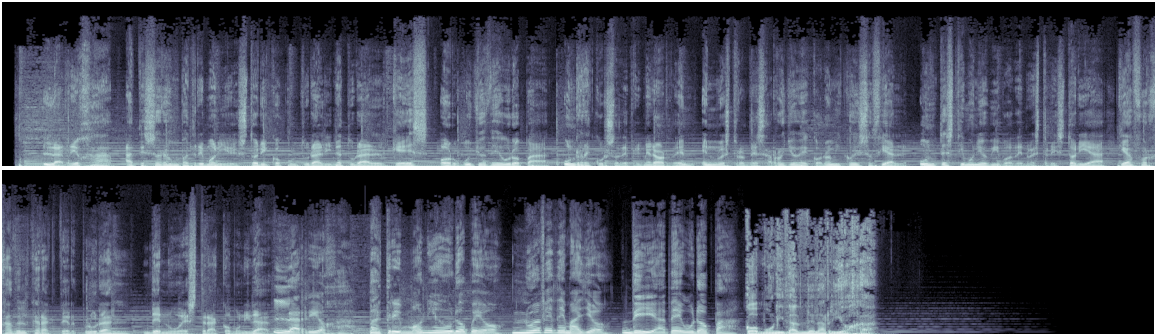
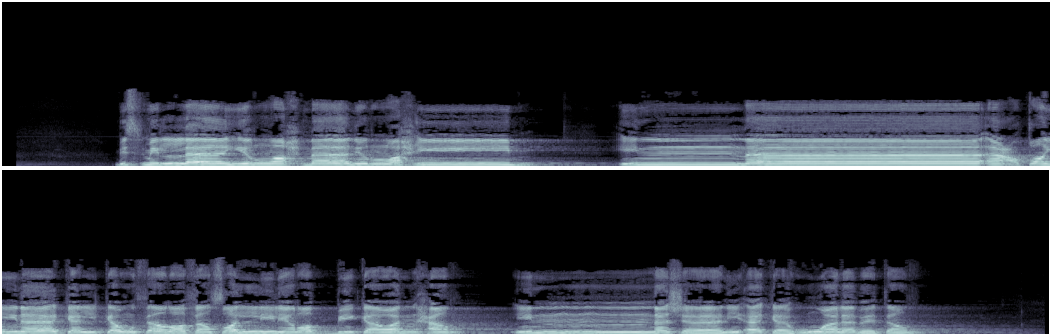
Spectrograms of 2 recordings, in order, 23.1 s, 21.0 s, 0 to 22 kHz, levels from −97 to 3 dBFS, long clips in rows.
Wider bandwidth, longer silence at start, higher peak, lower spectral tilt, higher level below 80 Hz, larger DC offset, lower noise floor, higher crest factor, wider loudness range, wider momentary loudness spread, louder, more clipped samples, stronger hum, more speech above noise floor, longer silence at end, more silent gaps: first, 19 kHz vs 10 kHz; second, 0.15 s vs 1.15 s; first, 0 dBFS vs -4 dBFS; about the same, -5.5 dB/octave vs -5.5 dB/octave; first, -26 dBFS vs -66 dBFS; neither; first, -77 dBFS vs -72 dBFS; about the same, 16 dB vs 16 dB; about the same, 4 LU vs 6 LU; about the same, 8 LU vs 9 LU; first, -16 LUFS vs -19 LUFS; neither; neither; first, 61 dB vs 53 dB; first, 2.8 s vs 1.25 s; neither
